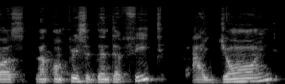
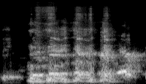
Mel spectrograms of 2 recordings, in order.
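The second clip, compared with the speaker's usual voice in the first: high-pitched cackling laugh; shrieking laugh; high burst of laughter; 7 dB louder than usual. Real, not acted. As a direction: let out a loud high laugh. Laughs at juju joke.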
